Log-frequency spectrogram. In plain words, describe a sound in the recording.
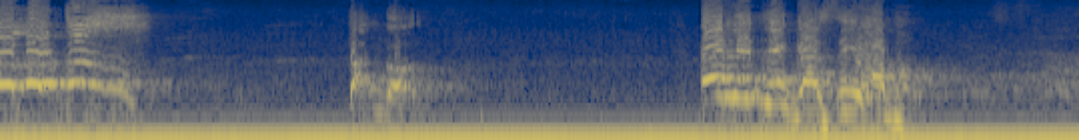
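A man speaks loudly and with animation into a microphone in a large echoing hall.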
